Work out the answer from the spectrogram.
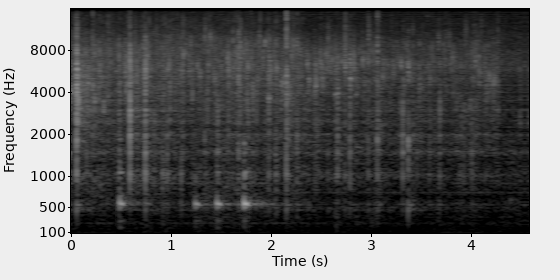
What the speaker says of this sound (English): And then I put in my garlic and my green chilies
